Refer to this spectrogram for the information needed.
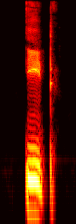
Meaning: brick
- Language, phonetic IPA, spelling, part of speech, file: Bengali, [iʈ], ইট, noun, LL-Q9610 (ben)-ইট.wav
